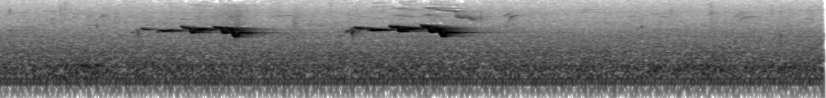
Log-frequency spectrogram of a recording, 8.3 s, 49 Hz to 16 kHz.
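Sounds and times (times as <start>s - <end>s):
faint background hiss: 0.0s - 8.2s
Rufous-browed peppershrike singing on a golf course in Bahia, Brazil: 1.4s - 2.8s, 3.5s - 5.0s.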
